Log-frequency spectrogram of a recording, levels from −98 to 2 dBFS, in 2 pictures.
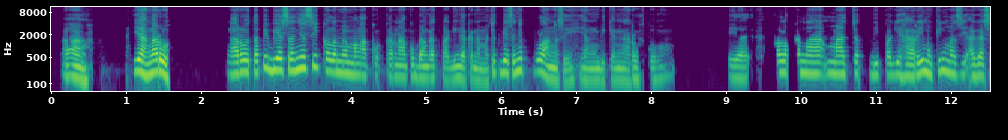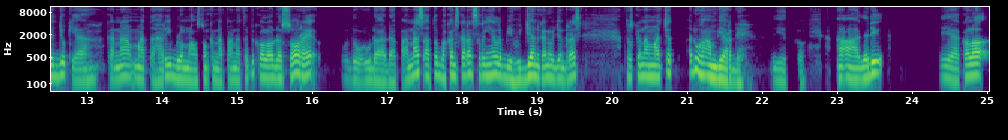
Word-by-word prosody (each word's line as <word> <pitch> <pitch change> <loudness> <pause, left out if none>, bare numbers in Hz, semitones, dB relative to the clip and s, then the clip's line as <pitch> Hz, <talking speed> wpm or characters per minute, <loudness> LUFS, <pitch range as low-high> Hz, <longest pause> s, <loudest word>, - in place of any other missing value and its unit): Heeh, 155 -2 +3 0.7
iya 215 -2 +9
ngaruh, 205 -3 +10 0.8
ngaruh, 190 +3 +4
tapi 210 +6 +1
biasanya, 235 +2 +7
sih, 280 +2 +2
kalau 220 -2 +4
memang 190 -3 +1
aku 165 +1 -10
karena 155 -1 -4
aku 160 - -10
berangkat 145 -1 -1
pagi 130 +1 -6
nggak 135 0 -3
kena 130 - -4
macet, 120 +10 -6
biasanya 210 +2 +1
pulang, 195 -12 +2
sih, 120 +1 -8
yang 125 -1 -5
bikin 130 +1 -7
ngaruh, 130 +2 -6
tuh. 130 -1 -12 0.9
Iya, 145 -1 -4 0.4
kalau 200 0 +3
kena 200 -1 -1 0.2
macet 185 0 -1
di 175 0 -5
pagi 175 +1 -3
hari 165 +4 +1
mungkin 215 +3 -1
masih 185 -1 -3
agak 165 +2 -1
sejuk, 160 +3 -2
ya, 120 +2 -8 0.2
karena 155 +3 -5
matahari 135 0 -6
belum 140 -3 -2
langsung 120 +2 -7
kena 125 -2 -9
panas, 125 +1 -9
tapi 190 - -12
kalau 145 -2 0
udah 140 -1 -2
sore, 180 0 +2 0.4
aduh, 130 -3 -10
udah 120 -2 -5
ada 115 - -7
panas 175 +8 -2
atau 160 +2 -5
bahkan 145 +4 -3
sekarang 165 +3 -1
seringnya 165 0 -2
lebih 140 -4 -4
hujan, 135 +7 +2
kan, 145 0 -3
hujan 140 -3 -4
deras, 160 +3 -2 0.6
terus 150 - -6
kena 165 0 -2
macet, 155 +7 -2 0.2
aduh, 245 - +1
ambyar, 140 -5 +4
deh, 115 0 -8 0.3
gitu. 120 -2 -14 0.4
Heeh, 145 -2 0
jadi 145 +8 +6 0.9
iya, 145 -3 -4
kalau 170 +2 +5
155 Hz, 170 wpm, -23 LUFS, 135-185 Hz, 0.9 s, ngaruh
